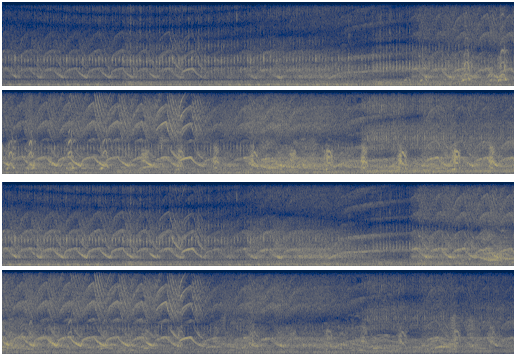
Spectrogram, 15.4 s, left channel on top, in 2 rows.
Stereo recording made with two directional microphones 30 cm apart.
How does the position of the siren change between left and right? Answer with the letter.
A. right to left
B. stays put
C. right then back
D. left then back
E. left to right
A.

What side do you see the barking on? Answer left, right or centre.
left.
